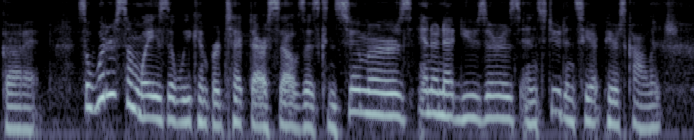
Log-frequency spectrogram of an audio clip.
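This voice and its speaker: With lively intonation and a dark, mellow tone, a woman speaks at a medium pitch and a moderate pace. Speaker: radio host. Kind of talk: news show interview. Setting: studio.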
